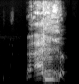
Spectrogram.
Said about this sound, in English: Feelings make him sneeze.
